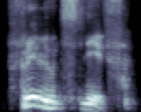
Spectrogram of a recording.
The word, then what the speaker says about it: friluftsliv: Friluftsliv, which Thank literally you.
